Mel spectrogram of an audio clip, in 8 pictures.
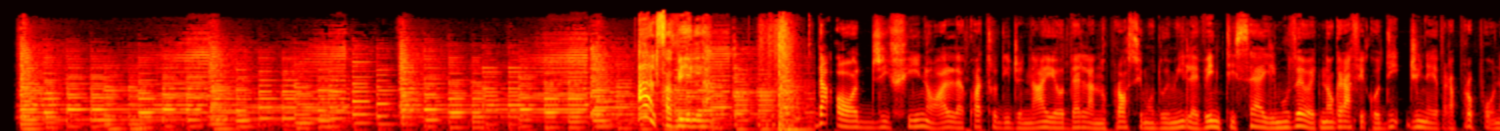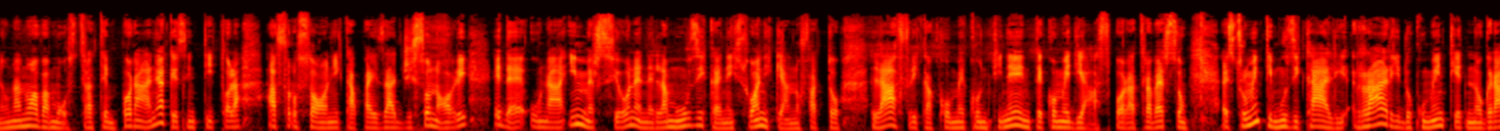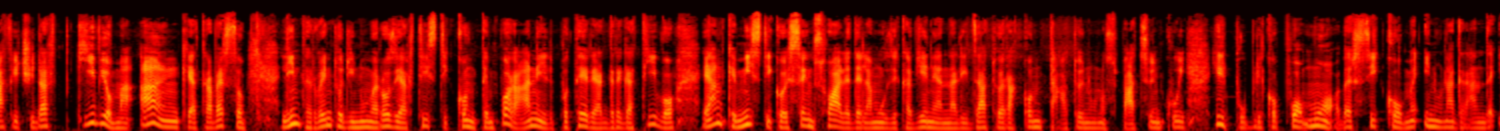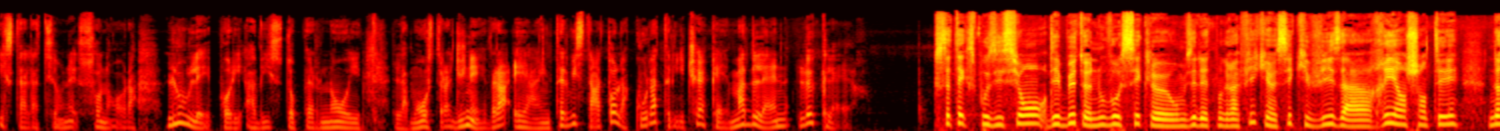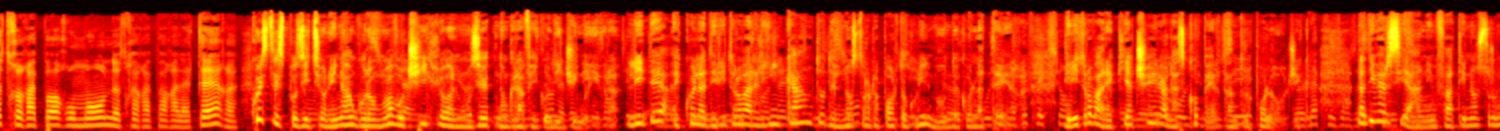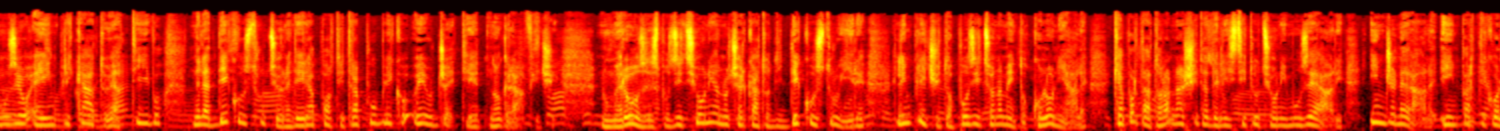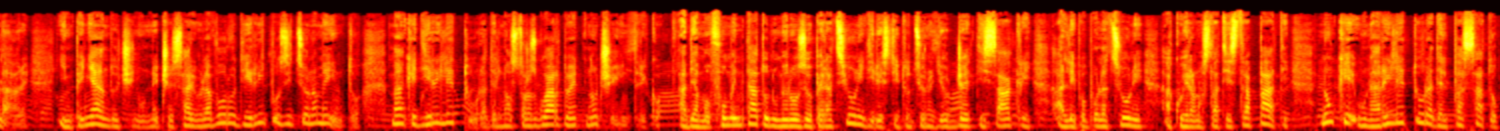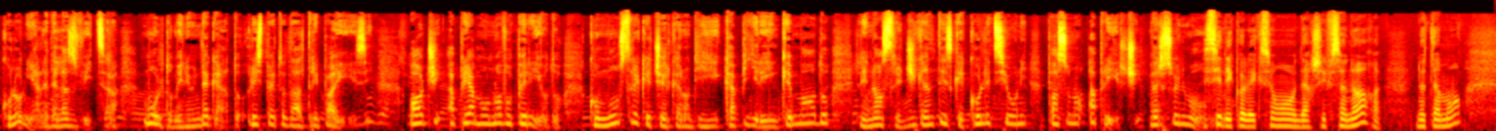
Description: Alphaville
